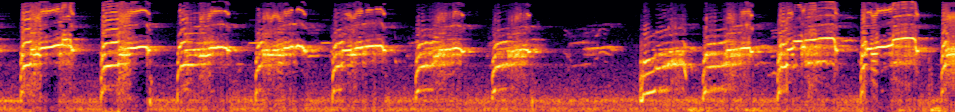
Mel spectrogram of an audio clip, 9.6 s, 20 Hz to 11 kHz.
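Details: Young bald eagle squeeing away on 25 June 2013 in the afternoon, near an adult eating a fish in the old tree: a long run of shrill, rising squeals, briefly interrupted by softer chitters, then resuming.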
